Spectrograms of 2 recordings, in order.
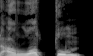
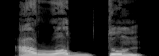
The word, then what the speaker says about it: عرضتم: الخطأ الأول في كلمة عرضتم، فبعض الناس يدغم الضاد في التاء وينطق الكلمة شبيهة بالطاء فيقول عرضتم. ونبهنا على هذه الملاحظة قبل ذلك في بعض الكلمات، لازم نظهر الضاد الساكنة وننتقل منها إلى التاء المضمومة بدون تكلف وبدون قلقلة، فنقول عرضتم، هكذا ننطق الكلمة بالصورة الصحيحة.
